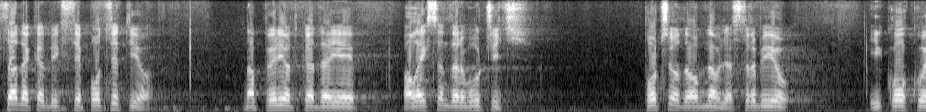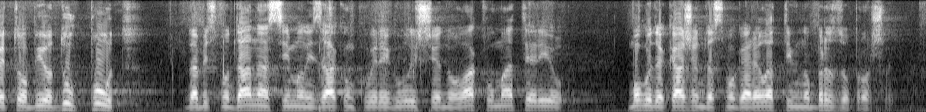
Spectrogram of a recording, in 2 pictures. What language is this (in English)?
Serbian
